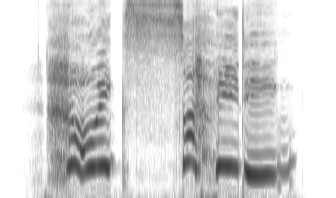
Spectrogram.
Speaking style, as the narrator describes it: I shrieked

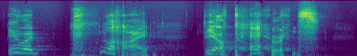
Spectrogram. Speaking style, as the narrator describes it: He laughed harshly

